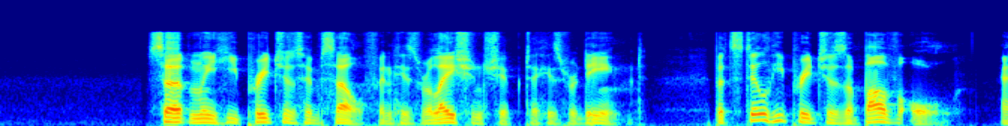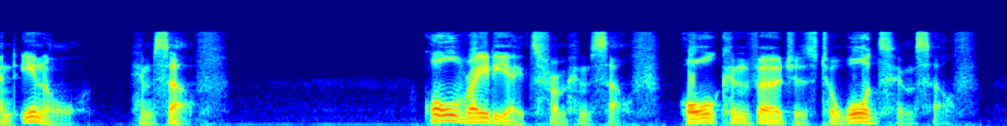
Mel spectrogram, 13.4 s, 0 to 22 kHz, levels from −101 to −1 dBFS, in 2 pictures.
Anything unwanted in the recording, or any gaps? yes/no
no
